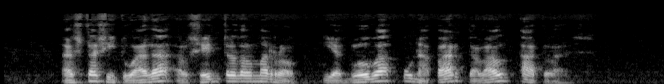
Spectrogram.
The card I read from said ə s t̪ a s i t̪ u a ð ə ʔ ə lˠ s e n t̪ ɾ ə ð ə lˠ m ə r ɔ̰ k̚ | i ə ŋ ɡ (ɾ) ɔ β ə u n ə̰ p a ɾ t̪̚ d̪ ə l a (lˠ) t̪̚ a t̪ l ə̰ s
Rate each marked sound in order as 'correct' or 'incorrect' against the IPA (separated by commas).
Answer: incorrect, correct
